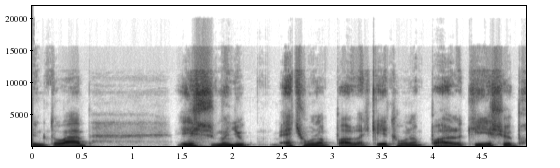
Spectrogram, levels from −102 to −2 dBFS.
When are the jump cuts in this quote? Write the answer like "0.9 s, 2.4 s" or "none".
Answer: none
